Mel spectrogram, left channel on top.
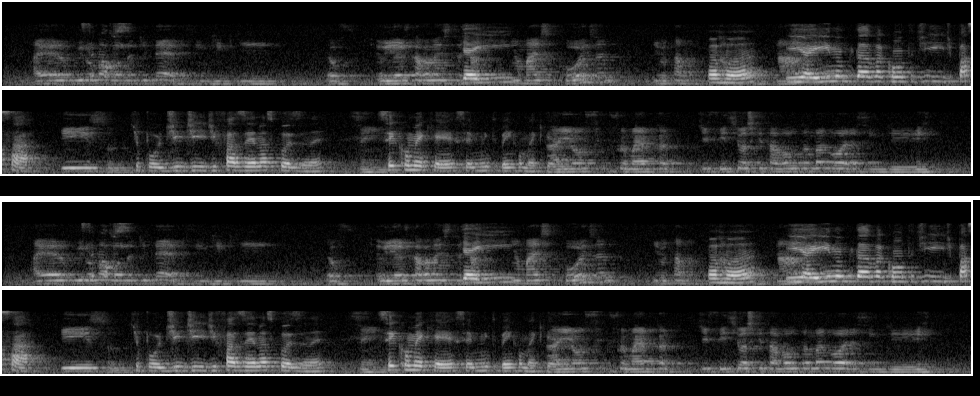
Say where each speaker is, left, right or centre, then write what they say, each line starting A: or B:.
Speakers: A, on the right; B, on the right.
A: Aí era, virou uma
B: Nossa.
A: bola de neve, assim, de que eu, eu, e aí eu ficava mais estressado,
B: E aí,
A: tinha mais coisa, e eu tava,
B: aham.
A: tava cansado.
B: E aí não dava conta de, de passar.
A: Isso,
B: Tipo, de, de, de fazendo as coisas, né?
A: sim.
B: Sei como é que é, sei muito bem como é que
A: Aí
B: é.
A: eu, fi- foi uma época difícil, eu acho que tá voltando agora, assim, de.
